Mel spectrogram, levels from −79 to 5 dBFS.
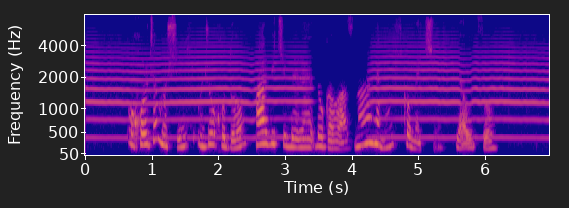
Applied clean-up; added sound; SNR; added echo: none; Trumpet; 6 dB; none.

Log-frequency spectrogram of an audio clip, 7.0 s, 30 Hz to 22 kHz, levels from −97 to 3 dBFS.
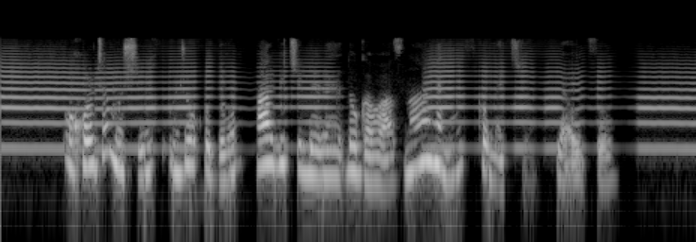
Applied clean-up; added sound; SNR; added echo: neural mask model RNNoise.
